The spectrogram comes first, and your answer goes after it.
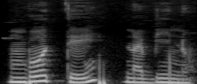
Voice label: hello, lingala

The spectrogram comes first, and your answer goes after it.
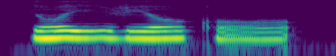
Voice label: bon voyage, japanese

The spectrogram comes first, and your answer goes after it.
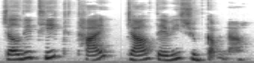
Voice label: get well soon, gujarati

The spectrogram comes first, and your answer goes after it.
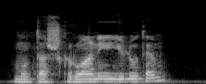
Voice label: write, albanian

